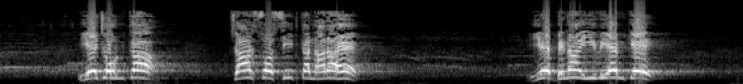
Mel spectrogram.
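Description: A man speaks forcefully into a microphone over loudspeakers, in bursts with pauses.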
